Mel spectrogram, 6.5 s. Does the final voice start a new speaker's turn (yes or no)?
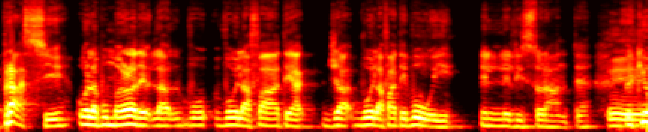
no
